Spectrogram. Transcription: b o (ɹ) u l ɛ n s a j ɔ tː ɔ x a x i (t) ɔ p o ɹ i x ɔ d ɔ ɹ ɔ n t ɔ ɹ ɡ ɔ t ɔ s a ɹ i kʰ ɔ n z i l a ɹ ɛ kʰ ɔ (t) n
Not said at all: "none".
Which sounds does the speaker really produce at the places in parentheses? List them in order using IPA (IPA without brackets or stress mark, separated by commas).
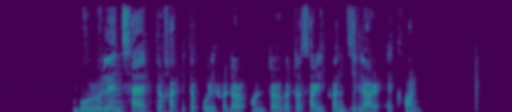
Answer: ɹ, t, none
